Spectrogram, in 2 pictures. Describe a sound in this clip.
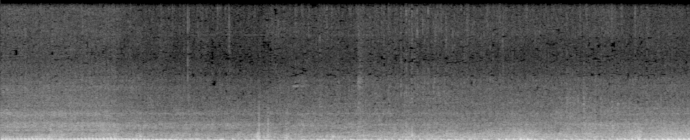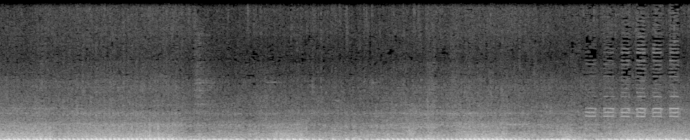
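Wind rumbles loudly against a microphone.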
